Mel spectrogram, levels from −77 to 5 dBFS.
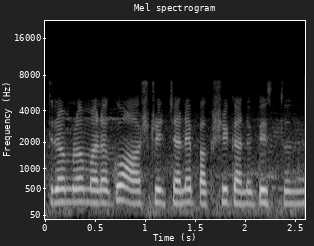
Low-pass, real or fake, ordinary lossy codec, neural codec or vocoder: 7.2 kHz; real; none; none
